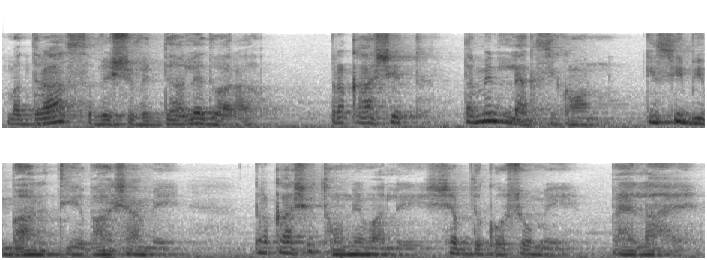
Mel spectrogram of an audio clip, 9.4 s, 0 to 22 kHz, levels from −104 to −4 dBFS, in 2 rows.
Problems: low volume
